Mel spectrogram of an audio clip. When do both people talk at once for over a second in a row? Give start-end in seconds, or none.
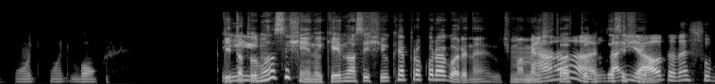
5.3-6.6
